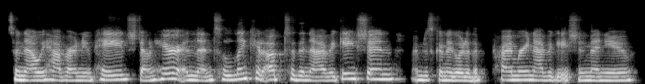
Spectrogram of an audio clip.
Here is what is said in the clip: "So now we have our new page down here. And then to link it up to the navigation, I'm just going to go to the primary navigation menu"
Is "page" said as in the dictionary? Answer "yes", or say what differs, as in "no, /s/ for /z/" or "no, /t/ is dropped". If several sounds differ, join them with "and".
yes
